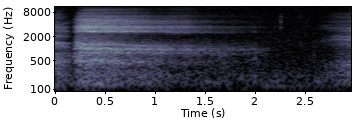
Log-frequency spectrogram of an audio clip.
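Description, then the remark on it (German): A person imitates a long, forceful exhale: a single breathy rush of air that starts abruptly and slowly fades over about two seconds, with no talking. “Und du hörst den, den Laut des Ausatmens, so.”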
